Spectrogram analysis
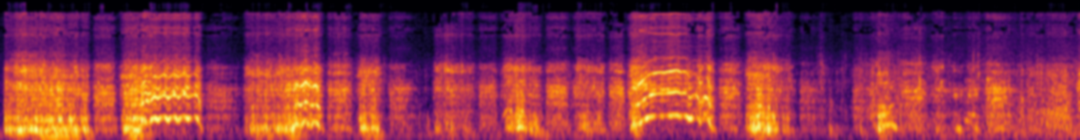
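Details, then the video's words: Horse calling repeatedly: a dense stretch of harsh, quavering neighs and whinnies, several overlapping with rough, roaring breathy sounds, one clear rising-and-falling whinny near the middle, with steady noise underneath. "#horses sounds"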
